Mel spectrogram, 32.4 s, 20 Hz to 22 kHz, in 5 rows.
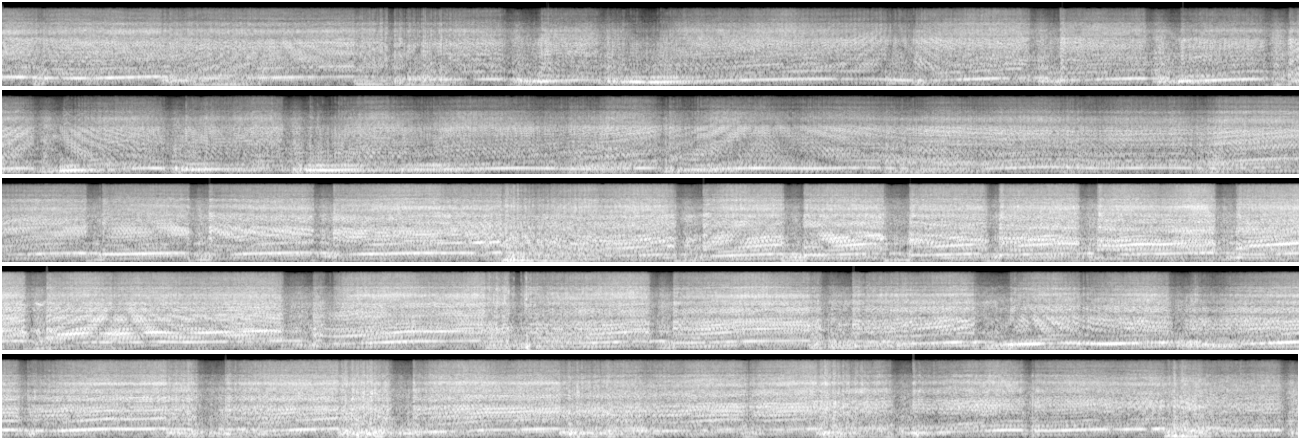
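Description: Supercharged, built 5.7-litre LS1 V8 in a burnout truck, held high in the revs and revved up and down over and over, about once a second, with the rear tyres spinning in the burnout. Loud and continuous, with frequent brief cuts in the engine note.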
